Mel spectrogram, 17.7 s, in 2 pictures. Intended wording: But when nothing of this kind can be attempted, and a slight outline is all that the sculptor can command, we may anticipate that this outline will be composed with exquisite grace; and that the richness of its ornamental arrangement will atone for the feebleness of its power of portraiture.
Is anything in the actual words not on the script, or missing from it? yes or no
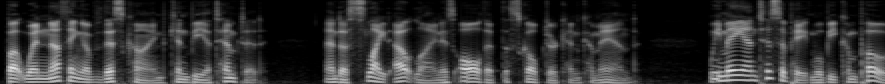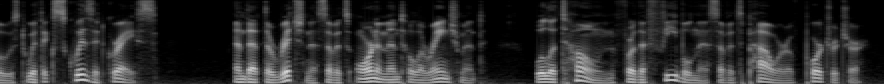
yes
